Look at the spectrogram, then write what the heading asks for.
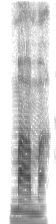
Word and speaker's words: mama: It is pronounced as mama. That's what it means, mother. And stress is on the first ma, which means last but one syllable.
